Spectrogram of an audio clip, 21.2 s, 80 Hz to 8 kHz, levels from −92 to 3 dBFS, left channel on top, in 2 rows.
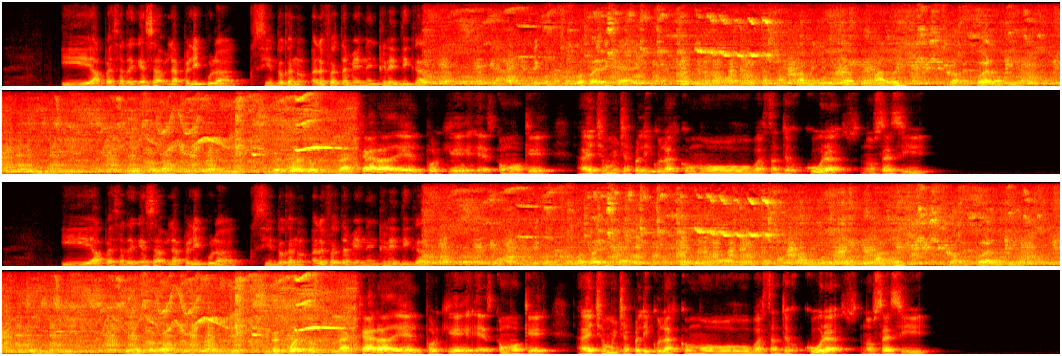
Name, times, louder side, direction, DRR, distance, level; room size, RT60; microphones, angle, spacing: voice 1, 0.6-4.3 4.9-9.1 9.4-10.2, left 2 dB, 30° left, 0.4 m, -29 dB
sound 1, 4.2-14.1, right 1 dB, 15° right, 0.6 m, -24 dB
voice 2, 10.8-16.0 16.3-19.8, right 2 dB, 60° right, 0.6 m, -25 dB
2.6 x 2.3 x 2.8 m
head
